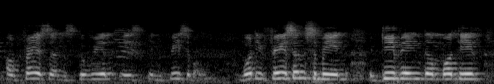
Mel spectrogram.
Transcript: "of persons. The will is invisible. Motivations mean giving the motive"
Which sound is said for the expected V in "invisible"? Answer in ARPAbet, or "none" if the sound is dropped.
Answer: P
